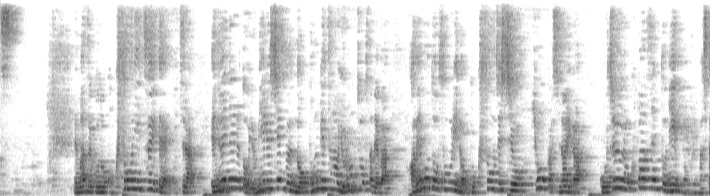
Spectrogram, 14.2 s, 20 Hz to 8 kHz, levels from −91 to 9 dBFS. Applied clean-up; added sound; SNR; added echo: classical method WPE with log-MMSE.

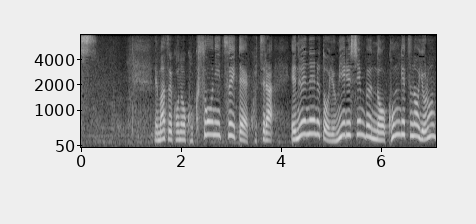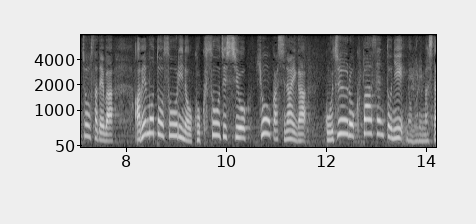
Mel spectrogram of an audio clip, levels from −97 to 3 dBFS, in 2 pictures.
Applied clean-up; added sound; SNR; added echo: none; none; none; none.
